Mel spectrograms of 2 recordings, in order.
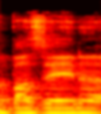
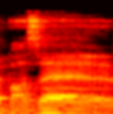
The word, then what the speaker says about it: Bazin: to určitě vyslovuju špatně, píše se to Bazin, myslím, že ve francouzštině se to vyslovuje Baze, nějak tak, ale trošku si to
